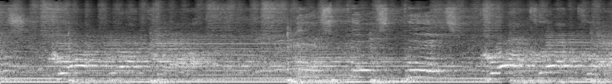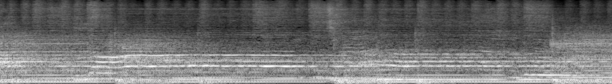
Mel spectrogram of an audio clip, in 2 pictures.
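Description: Live rock band playing, with electric guitars, drums and keyboard under a sung lead vocal.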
